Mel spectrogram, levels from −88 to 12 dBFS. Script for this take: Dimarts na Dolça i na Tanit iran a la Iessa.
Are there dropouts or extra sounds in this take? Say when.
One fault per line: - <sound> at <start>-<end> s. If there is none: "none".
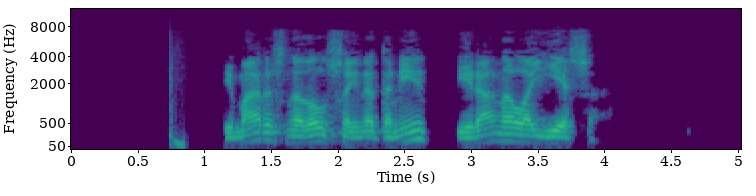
- thud at 0.7-0.9 s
